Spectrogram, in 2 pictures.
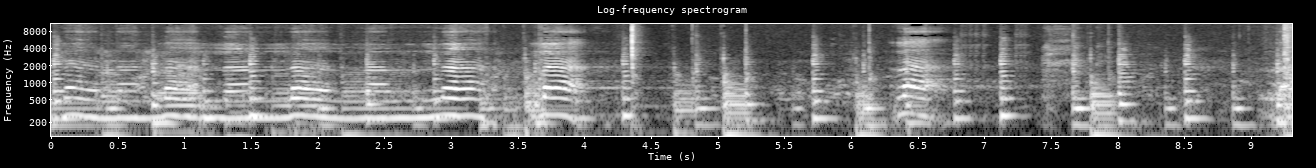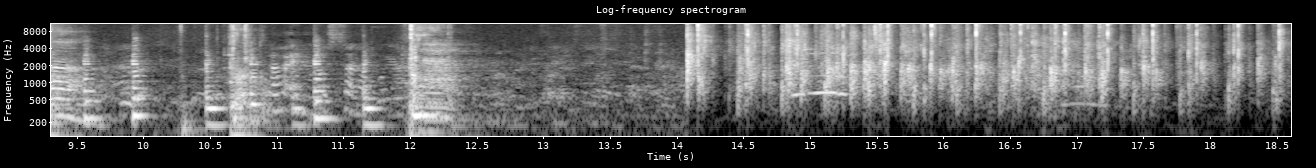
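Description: Live jazz with a woman singing a long held note with vibrato over upright double bass and electric guitar, then a few closing plucked notes that die away. Audience applause breaks out about fourteen seconds in.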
